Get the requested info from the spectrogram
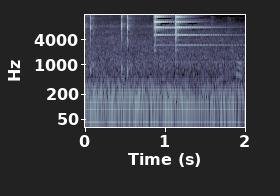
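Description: Subscribe-button sound effect: two short clicks about half a second apart, then a double bell ding with ringing high tones, over a steady low street rumble.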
